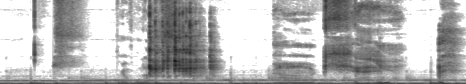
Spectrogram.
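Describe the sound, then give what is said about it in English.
Dice rattle and clatter across a hard tabletop in several quick bursts during a check in a tabletop game, over a steady low electrical hum, with faint murmuring voices in the background. “Now, are you using the dice that you use on us in battle?”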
